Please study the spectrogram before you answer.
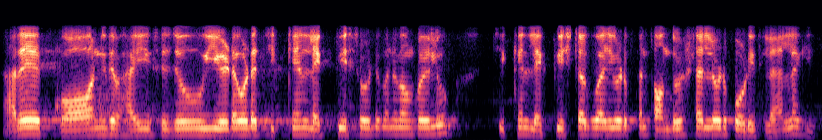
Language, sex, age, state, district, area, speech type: Odia, male, 18-30, Odisha, Dhenkanal, urban, conversation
